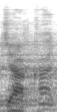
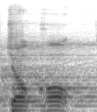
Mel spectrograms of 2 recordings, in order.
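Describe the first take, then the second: First: The vowels are said as a sounds. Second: The vowels are said as o sounds. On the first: This is the Sundanese way. "di Sunda" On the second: This is the Javanese way. "di Jawa"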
